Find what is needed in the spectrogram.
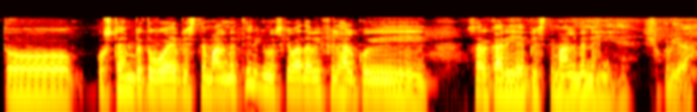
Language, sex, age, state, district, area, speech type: Urdu, male, 30-45, Delhi, South Delhi, urban, spontaneous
